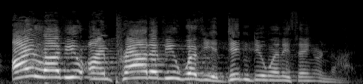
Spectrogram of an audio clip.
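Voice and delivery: "I love you" belted out high and loud; loud declaration. Acted. Pastor voicing a father's love to his child, loud and high. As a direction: proclaim "I love you" at the top of your voice.

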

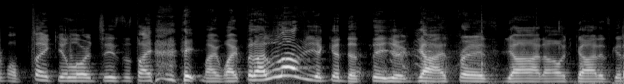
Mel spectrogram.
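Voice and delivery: overly sweet churchy greeting; mock-pious handshake at church; pious churchgoer. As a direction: lay on the holy charm. Mock hypocrite praising God.

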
